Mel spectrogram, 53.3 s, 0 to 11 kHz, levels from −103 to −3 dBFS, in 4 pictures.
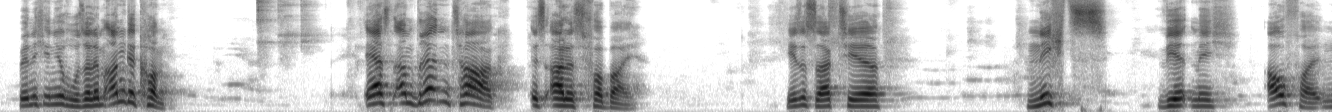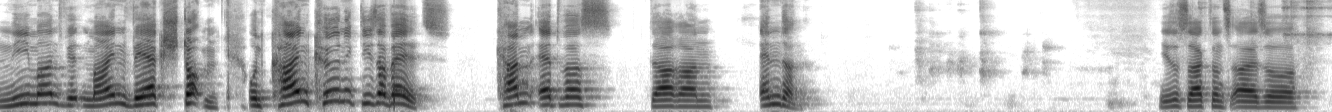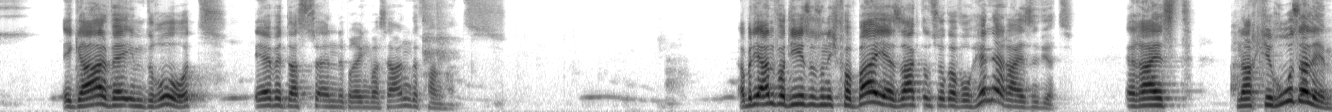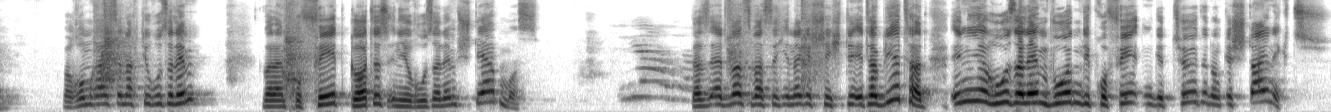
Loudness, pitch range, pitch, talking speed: -19 LUFS, 190-290 Hz, 235 Hz, 115 wpm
